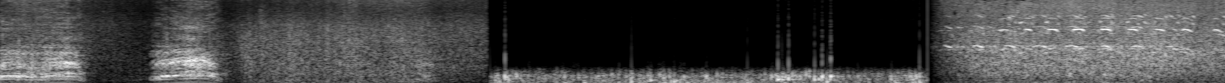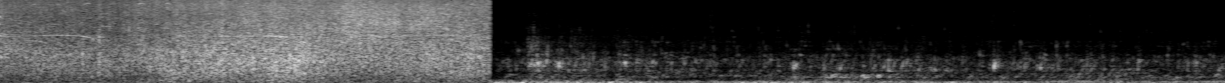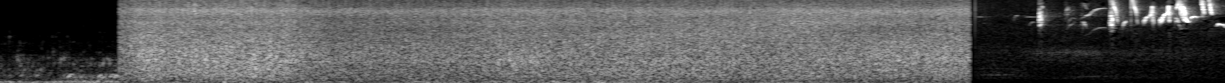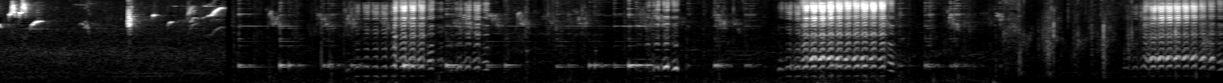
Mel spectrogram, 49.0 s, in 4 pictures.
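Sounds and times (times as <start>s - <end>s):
rushing underwater sea noise: 0.0s - 4.9s, 9.3s - 34.2s.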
